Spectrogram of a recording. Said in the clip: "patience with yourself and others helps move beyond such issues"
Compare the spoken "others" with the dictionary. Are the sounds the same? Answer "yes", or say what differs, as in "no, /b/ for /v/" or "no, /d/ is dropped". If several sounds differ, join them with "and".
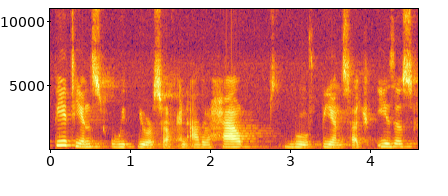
no, /z/ is dropped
